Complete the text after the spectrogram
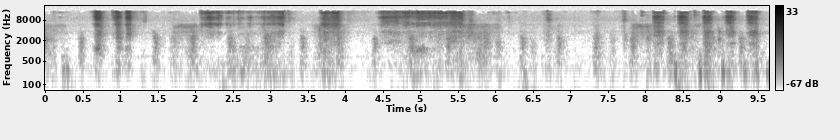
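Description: A pencil scratches and scrapes across paper up close.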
